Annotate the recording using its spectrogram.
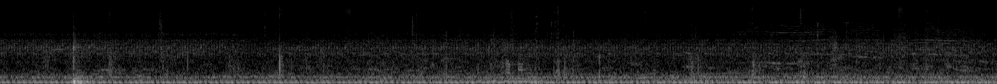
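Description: Footsteps crunch on wood chips.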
